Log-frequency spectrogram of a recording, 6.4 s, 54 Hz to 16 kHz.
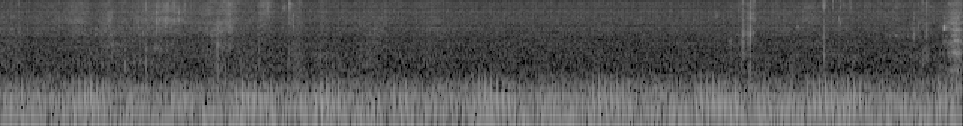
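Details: Pet cat purring at night, 11:07 pm on March 25, 2019, during a bonding moment with its owner; continuous deep, even rumble with gentle rhythmic swells and a few soft ticks and rustles.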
